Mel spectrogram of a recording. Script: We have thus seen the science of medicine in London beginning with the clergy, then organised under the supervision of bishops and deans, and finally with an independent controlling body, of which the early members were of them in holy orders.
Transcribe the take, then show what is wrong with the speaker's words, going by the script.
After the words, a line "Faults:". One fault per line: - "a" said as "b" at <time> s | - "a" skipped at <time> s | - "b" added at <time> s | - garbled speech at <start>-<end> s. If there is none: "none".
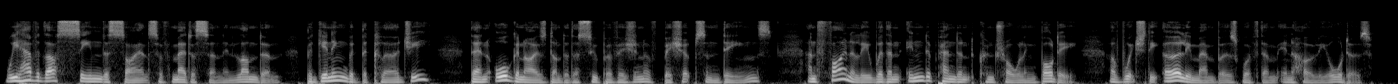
We have thus seen the science of medicine in London beginning with the clergy, then organised under the supervision of bishops and deans, and finally with an independent controlling body, of which the early members were of them in holy orders.
Faults:
none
